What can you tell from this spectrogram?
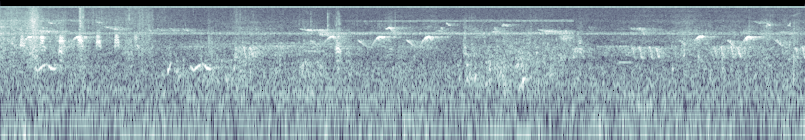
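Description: Faint wild outdoor ambience with scattered short bird chirps, several in quick runs, over a thin steady high tone.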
